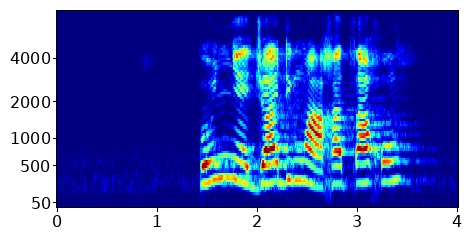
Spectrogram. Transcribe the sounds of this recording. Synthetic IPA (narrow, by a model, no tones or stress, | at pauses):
b̥oɲ̩ɲɛd͡ʒwadiŋwaχat͡saχʊ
